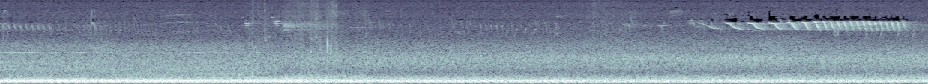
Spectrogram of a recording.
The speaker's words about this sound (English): Appears to be some fledgling song sparrows in an argument.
